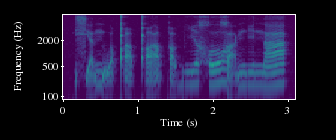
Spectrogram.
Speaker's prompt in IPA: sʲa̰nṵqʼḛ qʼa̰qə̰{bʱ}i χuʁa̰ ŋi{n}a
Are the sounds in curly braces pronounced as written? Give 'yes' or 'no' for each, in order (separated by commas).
yes, yes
